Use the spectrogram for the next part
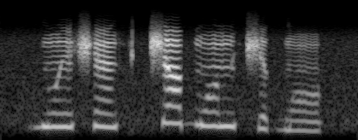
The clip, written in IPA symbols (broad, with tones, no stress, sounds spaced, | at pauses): ɡʷ ĩ˧ ʃ ɛ̃˧ k t͡ʃ a˦ b ɔ̃˧ n t͡ʃ ə˨ ɡ͡b ɔ̃˨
